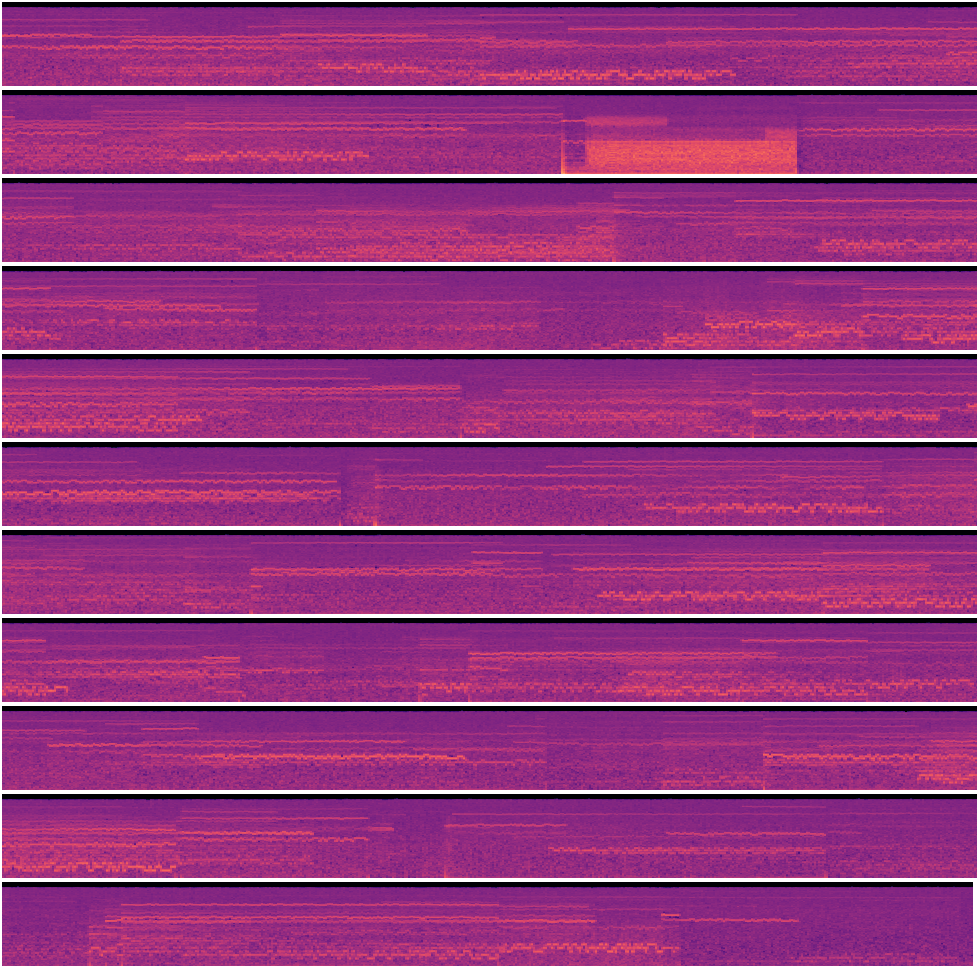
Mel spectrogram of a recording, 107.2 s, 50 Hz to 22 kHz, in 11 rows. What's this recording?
Again shortwave 21m band around 14kHz.
Recorded 1 Oct 2011.
shortwave, digital, transmission, morse, noise, communication, beeping, data, short-wave, beep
